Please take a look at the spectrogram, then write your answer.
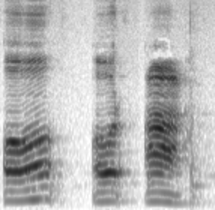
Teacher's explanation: अ और आ, जो आपके दोनों ये वर्ण हैं, दोनों स्वरों का उच्चारण कंठ से होता है। क्योंकि आप सुने भी होंगे अकु विसर्जनीय नाम कंठ, तो अकु विसर्जनीय नाम कंठ से अ और आ के जो भी भेद होते हैं सबका उच्चारण आपका कंठ से होता है।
